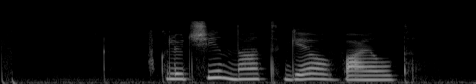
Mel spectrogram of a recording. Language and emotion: Russian, neutral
